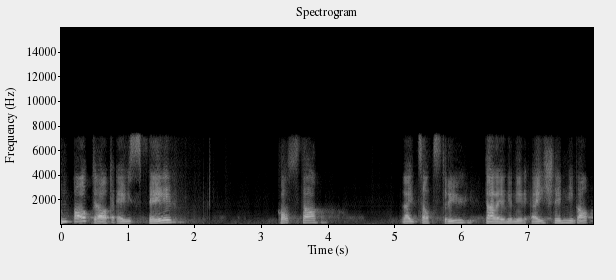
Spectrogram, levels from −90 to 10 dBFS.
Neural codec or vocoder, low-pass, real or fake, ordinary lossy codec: codec, 16 kHz, 1 kbps, FreqCodec, smaller model; 7.2 kHz; fake; none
